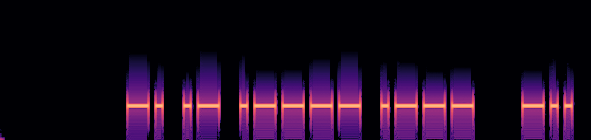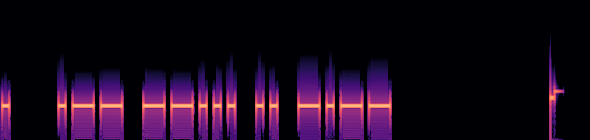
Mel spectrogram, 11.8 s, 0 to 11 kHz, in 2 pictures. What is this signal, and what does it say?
Morse code, heard as a keyed tone, about 17 wpm, 700 Hz. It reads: NA1J DE W7IY
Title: USA Callsign DE Callsign - 4 Characters - 17wpm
